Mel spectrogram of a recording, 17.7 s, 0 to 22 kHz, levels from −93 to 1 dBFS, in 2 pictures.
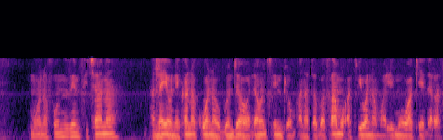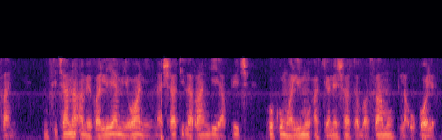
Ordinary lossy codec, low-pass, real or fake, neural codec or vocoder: AAC, 16 kbps; 7.2 kHz; real; none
